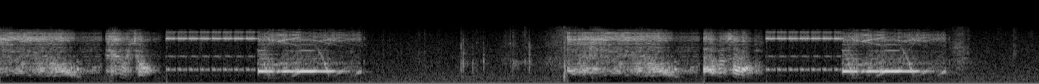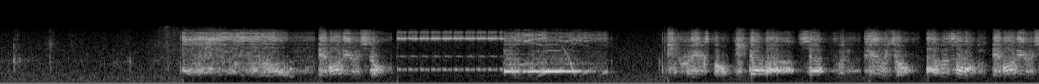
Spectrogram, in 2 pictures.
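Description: Bandai DX Chalice Rouzer toy belt playing its electronic card-scan sounds through its small, tinny speaker as Rouse cards are swiped through it. Three times, about six seconds apart, it plays a short recorded voice call followed by steady electronic beep tones and a lower held tone. A further voice call starts near the end.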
